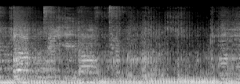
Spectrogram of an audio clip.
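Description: A reggae-rock band playing live through a PA: electric guitar, bass and drums.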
